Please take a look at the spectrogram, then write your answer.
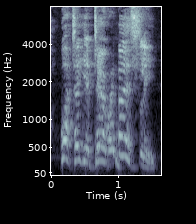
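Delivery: ordinary delivery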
